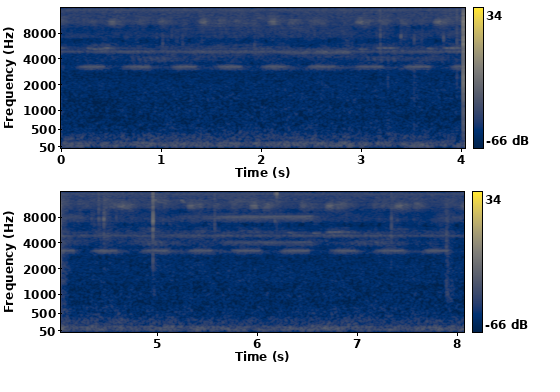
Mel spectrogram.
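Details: Summer-night grass insects heard by a crackling log fire: a steady high chirp repeating roughly every half second, faint overlapping insect buzzes higher up, a sharp fire crack near the middle, and constant low rumbling beneath.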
